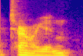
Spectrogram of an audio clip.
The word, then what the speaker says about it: Ptarmigan: Yeah, Ptarmigan. So he asks us or tells us we should go check it out, and we get the quest to obtain the power of Mega Evolution from the Ptarmigan Mansion.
